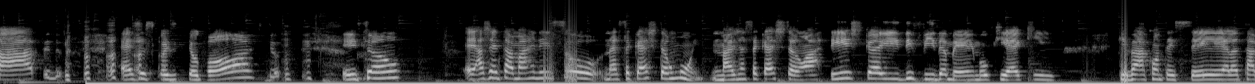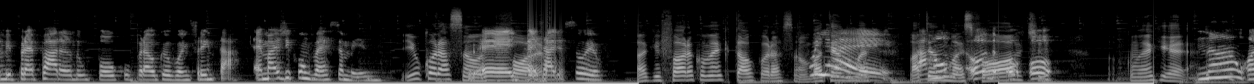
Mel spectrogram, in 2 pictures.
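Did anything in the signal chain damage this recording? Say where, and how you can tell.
Yes. A DC step sits at the converter or analogue input stage. The zero line jumps at 0.86 s and returns at 18.93 s, then shifts again from 22.54 s to 24.09 s. Each jump is a low thump, and the sound carries on unchanged across it.

Processor overload crackle comes from the driver or buffer stage, at 5.44–5.77 s, 10.82–11.27 s and 17.83–18.23 s. Each burst is gritty tearing where dozens of short buffers, around 3 ms each, missed their deadline and replayed stale audio with hard edges.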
